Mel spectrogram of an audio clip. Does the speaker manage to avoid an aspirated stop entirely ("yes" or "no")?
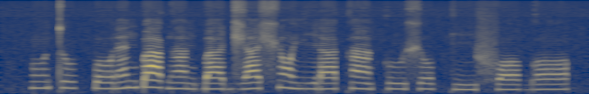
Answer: yes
